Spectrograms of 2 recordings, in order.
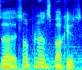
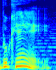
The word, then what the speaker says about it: Bucket: This whole trebuchet thing reminds me of, it's like saying, it's not pronounced bucket, it's pronounced bouquet.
